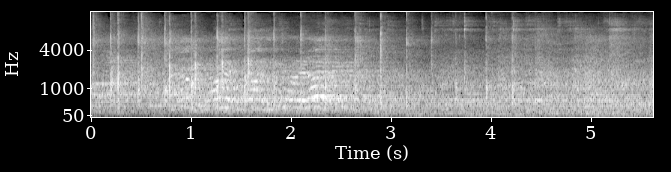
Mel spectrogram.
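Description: Ping-pong balls click sharply against paddles and tables in a large echoing hall.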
